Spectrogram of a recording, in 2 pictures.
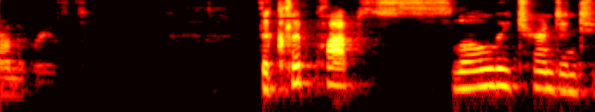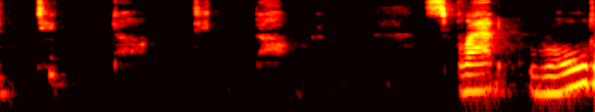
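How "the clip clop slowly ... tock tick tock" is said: unvoiced whispered tick tock. A narrator's reading. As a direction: whisper the clock sounds. Whispered sound effect narration.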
